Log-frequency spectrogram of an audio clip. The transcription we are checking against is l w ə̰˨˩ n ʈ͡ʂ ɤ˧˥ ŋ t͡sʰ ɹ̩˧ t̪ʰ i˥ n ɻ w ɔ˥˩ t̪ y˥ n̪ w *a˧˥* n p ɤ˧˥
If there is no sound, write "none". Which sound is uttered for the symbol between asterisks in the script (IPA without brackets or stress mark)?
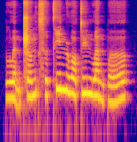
a˥˩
